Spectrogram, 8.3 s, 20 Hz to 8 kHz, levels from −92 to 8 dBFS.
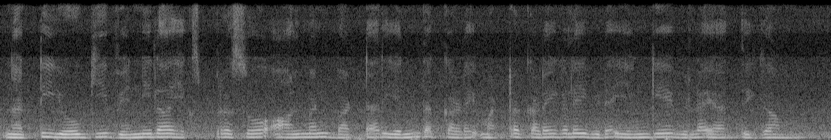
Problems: none marked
